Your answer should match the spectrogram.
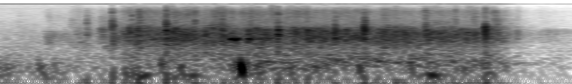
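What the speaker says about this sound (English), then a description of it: "please round of applause for her talk" Audience applause at a Ruby programming conference, sustained clapping from a room full of people that fades out near the end.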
